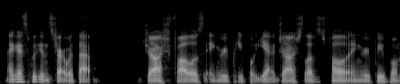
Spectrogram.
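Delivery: normal talking voice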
